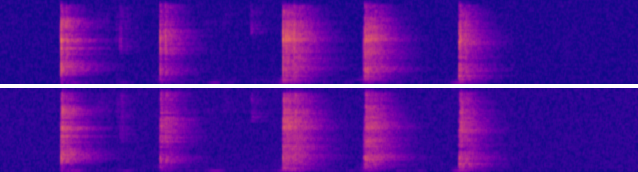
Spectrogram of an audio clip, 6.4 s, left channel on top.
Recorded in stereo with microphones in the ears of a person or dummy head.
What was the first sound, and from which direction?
A dropped coin, 30° left (ahead or behind).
